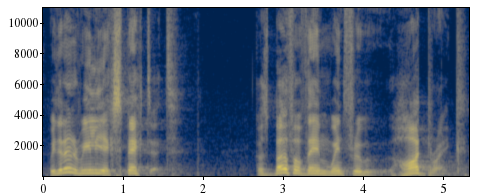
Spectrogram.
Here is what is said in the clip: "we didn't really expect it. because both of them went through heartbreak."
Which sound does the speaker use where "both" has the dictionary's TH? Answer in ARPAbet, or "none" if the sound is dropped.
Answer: TH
